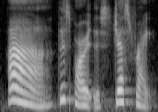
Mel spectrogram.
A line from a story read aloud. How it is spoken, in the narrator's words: she said happily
